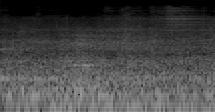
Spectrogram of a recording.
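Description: A steady low rumbling noise with no distinct events.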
